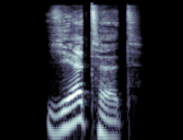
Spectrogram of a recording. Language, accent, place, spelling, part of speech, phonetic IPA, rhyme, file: German, Germany, Berlin, jährtet, verb, [ˈjɛːɐ̯tət], -ɛːɐ̯tət, De-jährtet.ogg
- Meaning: inflection of jähren: 1. second-person plural preterite 2. second-person plural subjunctive II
